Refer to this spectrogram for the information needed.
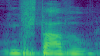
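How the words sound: The unstressed vowels are dropped into a consonant cluster. This is the Portuguese way of saying it.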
